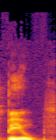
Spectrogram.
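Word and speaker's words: Bele: this the ship disintegrating but then it has transported another black and white dude aboard this is b or Beal I should say it looks like B the way it's spelled but it's Beal uh which just makes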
